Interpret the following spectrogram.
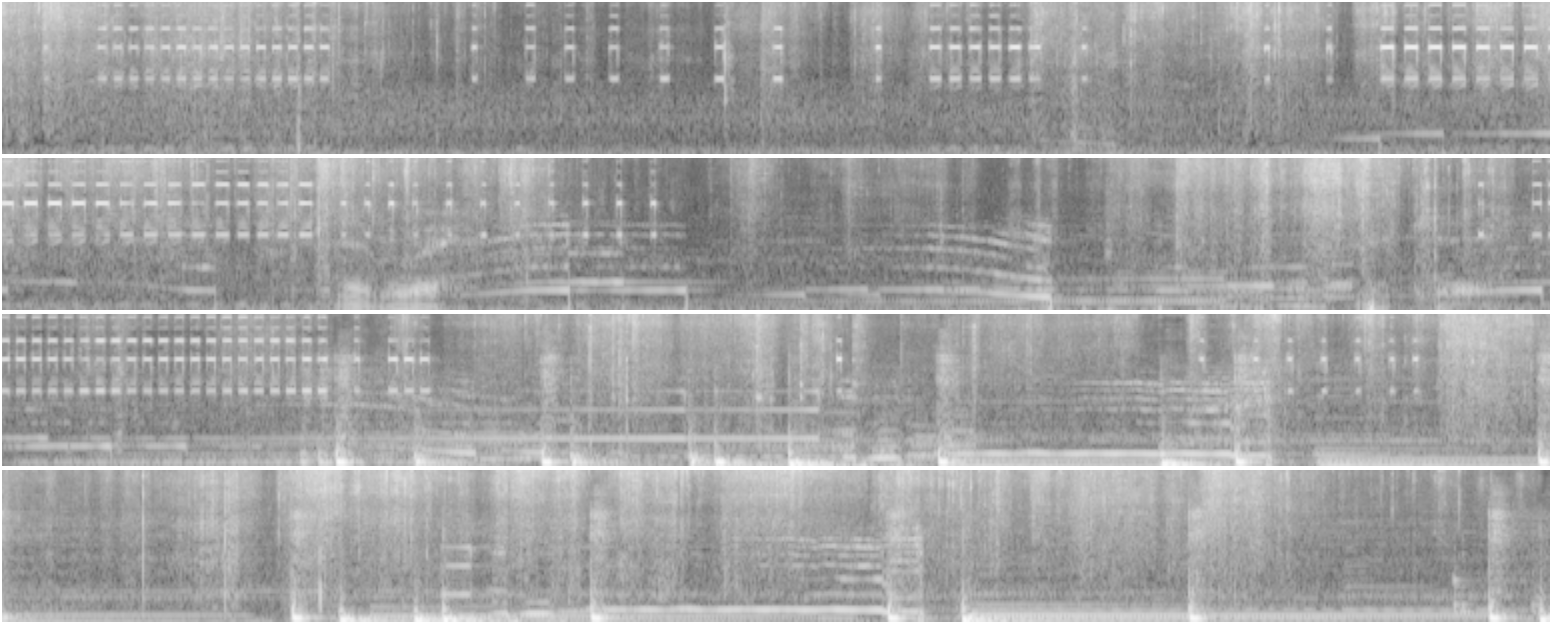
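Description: Electronic metal-detecting tones: rapid high-pitched beeping in the first half, then lower pitched tones that hold and change pitch, mixed with sharp scrapes and clicks of a knife digging in soil.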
